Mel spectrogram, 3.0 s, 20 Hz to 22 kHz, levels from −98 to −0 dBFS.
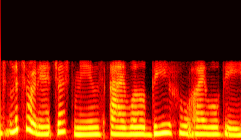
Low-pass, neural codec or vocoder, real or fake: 3.6 kHz; codec, 24 kHz, 0.9 kbps, WavTokenizer, medium music audio release; fake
